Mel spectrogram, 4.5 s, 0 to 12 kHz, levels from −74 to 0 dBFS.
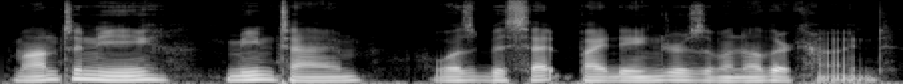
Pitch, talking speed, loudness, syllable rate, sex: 110 Hz, 120 wpm, -17 LUFS, 4.4 syllables/s, male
